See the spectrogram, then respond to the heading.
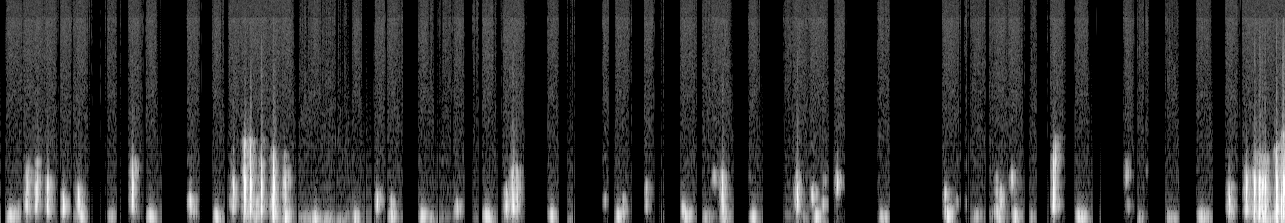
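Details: Belly noises recorded while digesting oats: scattered soft gurgles and pops with a louder gurgling burst at the end, ordinary bowel sounds.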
